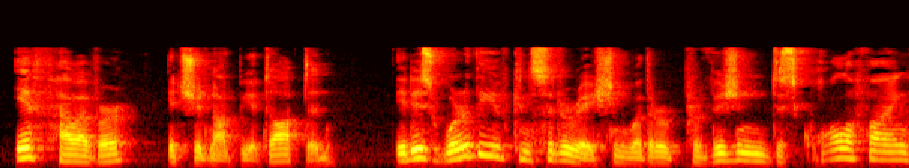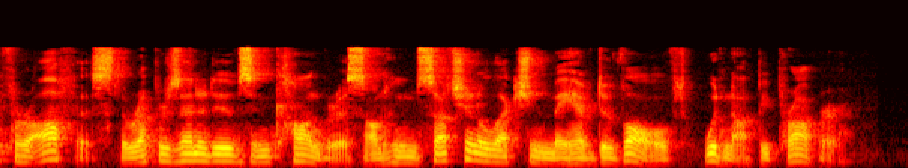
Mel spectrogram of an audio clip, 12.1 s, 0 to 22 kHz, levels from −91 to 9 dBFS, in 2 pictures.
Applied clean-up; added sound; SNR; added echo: none; none; none; none.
